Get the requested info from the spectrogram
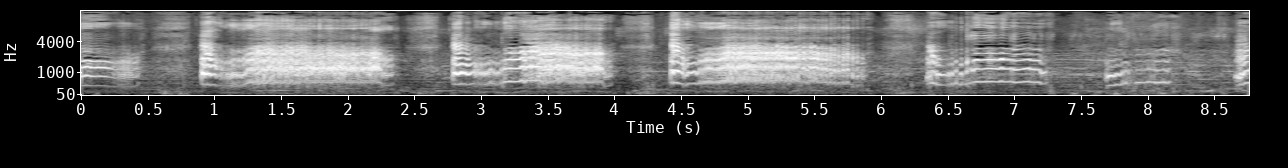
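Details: Dog giving drawn-out, wavering howls, each about a second long, with brief gaps between them; the later calls are shorter and rise and fall in pitch, and faint background music may be present.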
